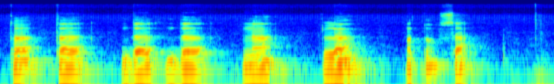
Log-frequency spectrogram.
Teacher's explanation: ಹಲ್ಲುಗಳ ಸಹಾಯದಿಂದ ಹುಟ್ಟುವ ಅಕ್ಷರಗಳಿಗೆ ದಂತ್ಯ ಅಕ್ಷರಗಳು ಎನ್ನುವರು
